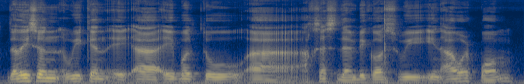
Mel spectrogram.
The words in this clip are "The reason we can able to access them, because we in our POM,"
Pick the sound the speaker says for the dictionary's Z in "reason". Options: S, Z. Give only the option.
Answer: S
